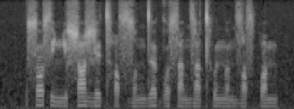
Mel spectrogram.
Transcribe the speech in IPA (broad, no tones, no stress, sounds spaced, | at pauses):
s ɔ s i ɲ i ɬ ɑ ɮ ɪ tʰ ɜ sˤ zˤ ʊ n d ɜ ɡ ɔ s ɑ n z ɑ tʰ ʊ n ɔ n z ɑ sˤ p ɪ m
